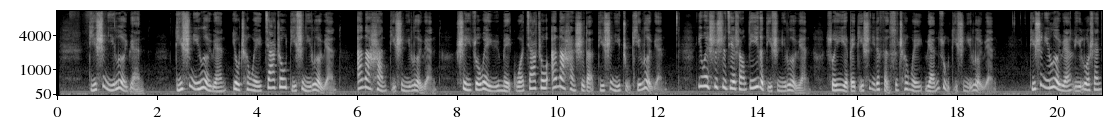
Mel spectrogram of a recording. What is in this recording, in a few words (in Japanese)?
中国語ボイスサンプル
